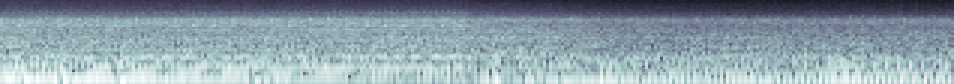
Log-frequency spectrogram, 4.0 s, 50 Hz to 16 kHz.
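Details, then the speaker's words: Salvage-rebuilt 2020 Porsche Cayman 718 GT4 on cold start. The louder cold-start phase is not very loud; a low, even burble settles into a quiet, steady idle with no knocks or misses. Normal idle. "that is the cold start like louder part i think that is not loud at all this actually sounds like a porsche now it's just radley and quiet"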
